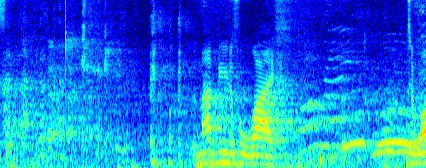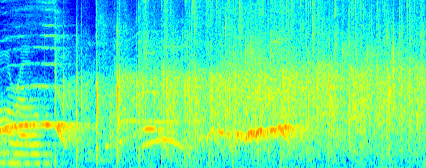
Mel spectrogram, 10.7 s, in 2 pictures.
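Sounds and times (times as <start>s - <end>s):
speech: 2.5s - 3.7s, 4.8s - 6.3s
audience applause: 6.0s - 10.6s.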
